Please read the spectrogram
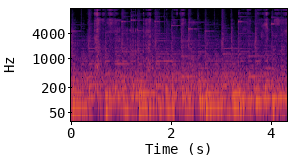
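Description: Quiet background music with soft, steady low notes, with faint paper rustling as a book page is turned near the end.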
